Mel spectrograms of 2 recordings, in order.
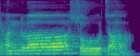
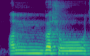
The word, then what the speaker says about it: अन्वशोच: क्योंकि व में जो आ है वो छोटा है, उसको बस छोट, अगला तुरंत स्टार्ट होगा उसके साथ, उसमें रुक नहीं सकते हो आप। कि आ तो बोल रहे हैं लेकिन लंबा बोल रहे हैं, कुछ करेंगे अन्वशोचः, गलत हो गया, क्योंकि अ को हमने क्या कर दिया, दीर्घ कर दिया, जो कि दीर्घ नहीं था।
